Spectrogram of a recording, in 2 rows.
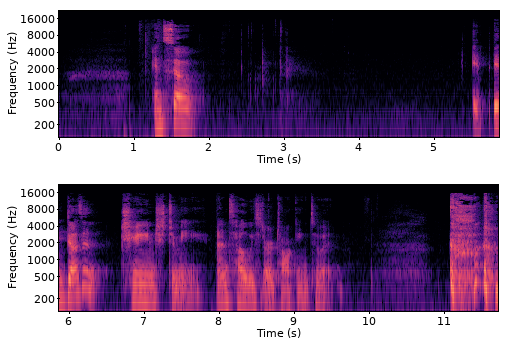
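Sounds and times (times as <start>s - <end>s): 
speech: 1.2s - 1.9s, 5.8s - 9.6s
harsh coughs: 11.1s - 11.7s.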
